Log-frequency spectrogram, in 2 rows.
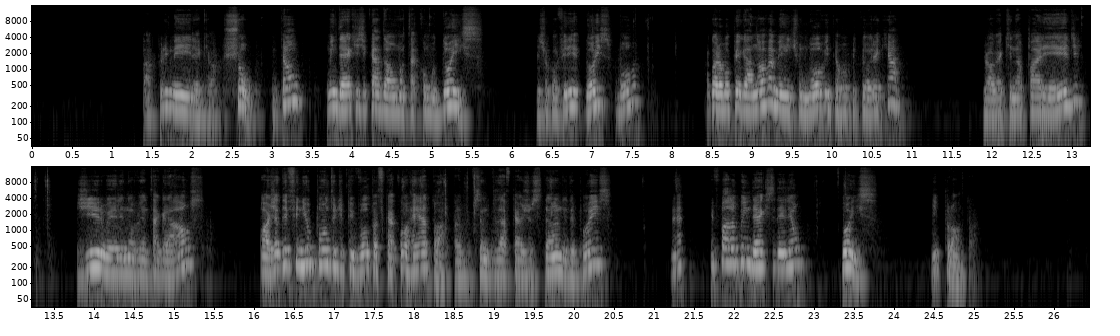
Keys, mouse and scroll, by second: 0.1-0.6 scroll up 2, 1.1 scroll up 2, 1.6 click, 2.3 right click, 3.6-4.1 scroll up 4, 4.8 click, 5.3-5.9 scroll up 2, 6.9-8.1 right drag, 7.0 a, 7.7 s, 8.0 w, 8.8 click, 10.3-13.0 drag, 13.3 e, 14.9-17.1 drag, 17.3-19.2 right drag, 17.5-19.5 typing, 20.6 right click, 20.7 a, 21.2 d, 22.3 click, 23.0 2, 23.3 Return, 24.8-26.1 drag, 26.3-26.4 typing, 26.3 right click.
